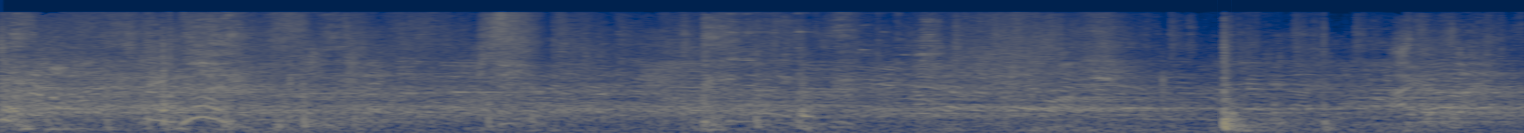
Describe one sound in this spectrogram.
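A crowd of men shouts and cheers.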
